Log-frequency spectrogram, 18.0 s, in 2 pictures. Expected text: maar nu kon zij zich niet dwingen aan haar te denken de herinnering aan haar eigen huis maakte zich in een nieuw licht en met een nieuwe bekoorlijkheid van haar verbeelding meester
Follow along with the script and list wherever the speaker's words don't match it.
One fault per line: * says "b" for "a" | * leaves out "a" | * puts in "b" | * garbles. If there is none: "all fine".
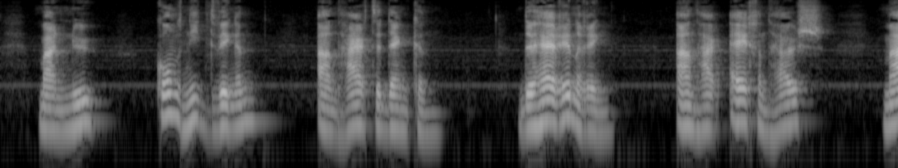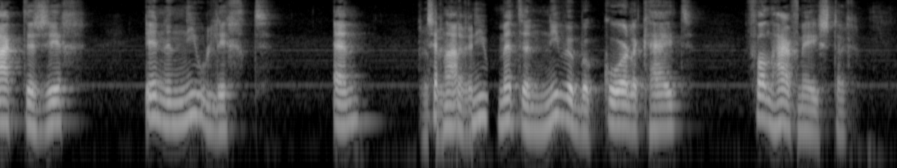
* leaves out "zij zich"
* garbles
* leaves out "verbeelding"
